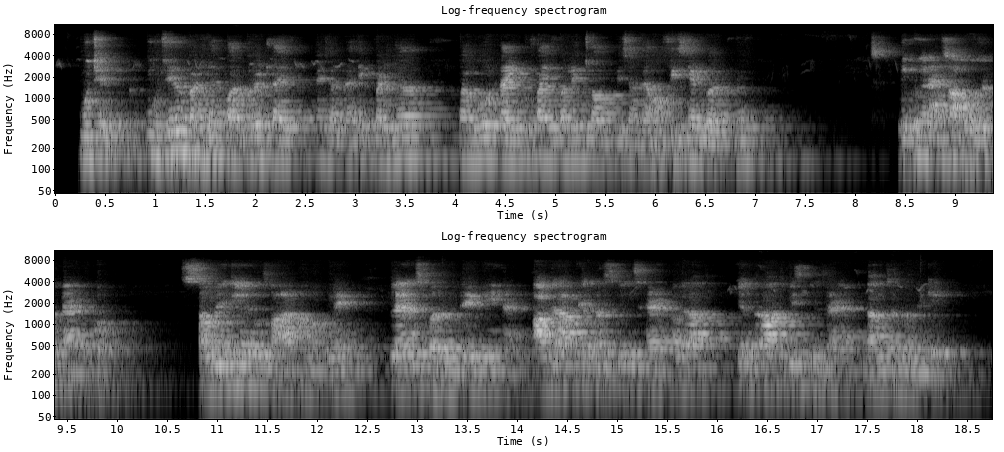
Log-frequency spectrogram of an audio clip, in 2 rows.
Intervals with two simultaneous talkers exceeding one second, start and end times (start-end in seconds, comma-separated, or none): none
